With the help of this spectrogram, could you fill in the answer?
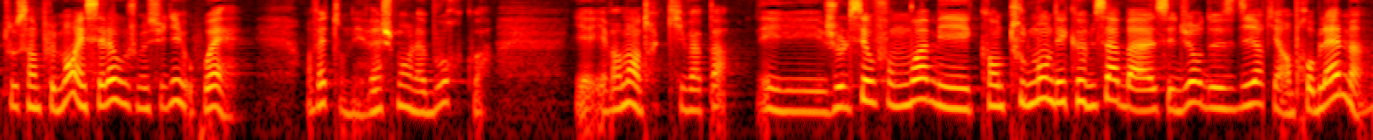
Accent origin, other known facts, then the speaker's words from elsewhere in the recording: France; je suis française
